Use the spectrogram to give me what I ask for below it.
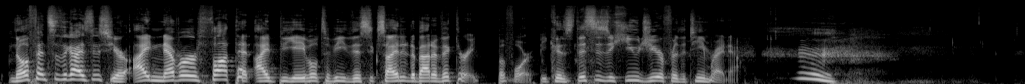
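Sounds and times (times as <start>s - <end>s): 
speech: 0.1s - 8.6s
person yawning: 7.7s - 9.3s.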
